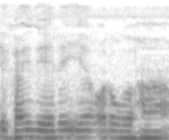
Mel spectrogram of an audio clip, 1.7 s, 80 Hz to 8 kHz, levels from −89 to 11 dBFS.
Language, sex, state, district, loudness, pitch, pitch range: Hindi, male, Uttar Pradesh, Jalaun, -37 LUFS, 140 Hz, 135-145 Hz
